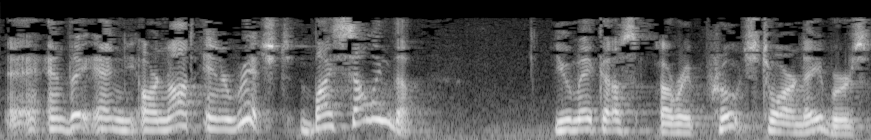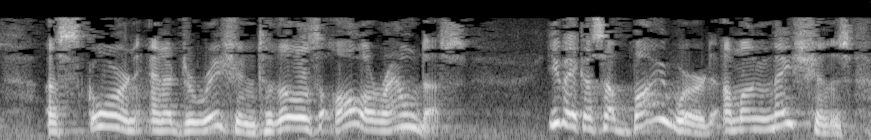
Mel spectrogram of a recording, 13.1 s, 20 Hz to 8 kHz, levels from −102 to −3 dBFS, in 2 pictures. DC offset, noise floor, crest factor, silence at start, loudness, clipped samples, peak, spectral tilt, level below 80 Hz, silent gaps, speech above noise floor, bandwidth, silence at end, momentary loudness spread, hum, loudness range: under 0.1%; -47 dBFS; 16 dB; 0.05 s; -20 LUFS; under 0.1%; -4 dBFS; -10.5 dB/octave; -52 dBFS; none; 28 dB; 5.8 kHz; 0 s; 5 LU; none; 3 LU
